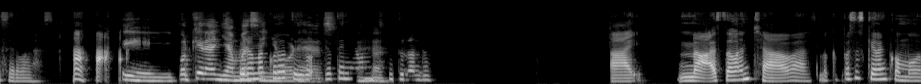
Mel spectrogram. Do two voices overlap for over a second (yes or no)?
yes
